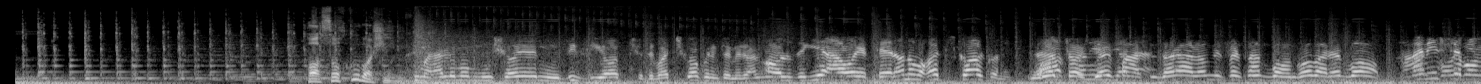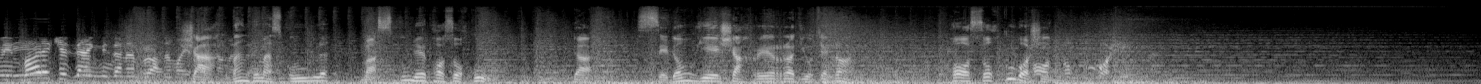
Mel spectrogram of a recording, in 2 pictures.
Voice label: narrator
